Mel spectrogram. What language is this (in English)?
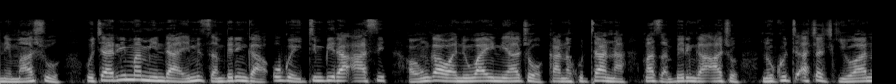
Shona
